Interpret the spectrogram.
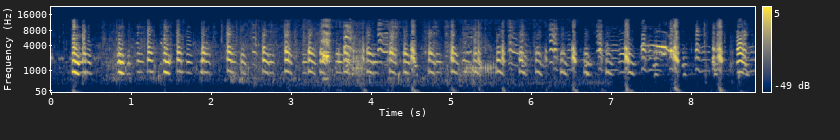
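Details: Flock of Eurasian coots during the new bird migration season, a dense unbroken chorus of nasal honks and clipped kowk notes from many birds overlapping, with sharp clicks scattered throughout.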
